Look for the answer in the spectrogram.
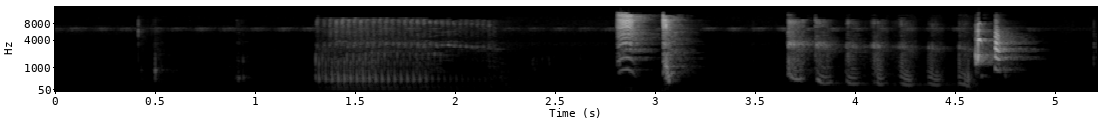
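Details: Black francolin in Sindh, Pakistan, February 2022, calling at 8:45 at night while a man urges it on. A long buzzy rasp, then a rapid stuttering run of harsh notes, over a faint steady high whine.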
